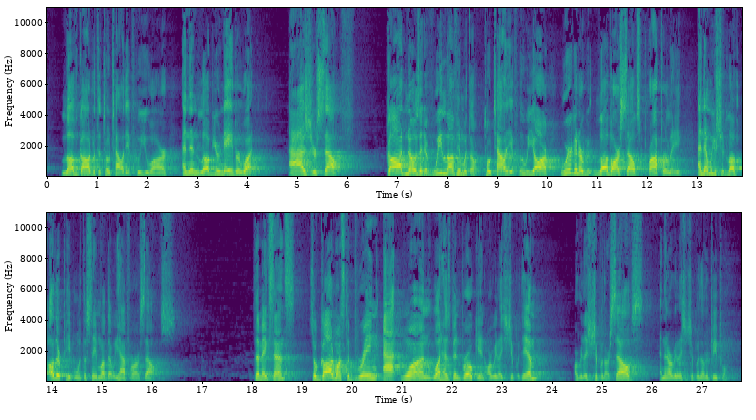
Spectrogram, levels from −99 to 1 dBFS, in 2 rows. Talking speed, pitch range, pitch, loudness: 175 wpm, 155-215 Hz, 180 Hz, -17 LUFS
